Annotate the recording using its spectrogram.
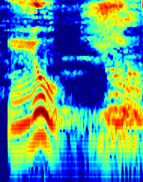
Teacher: या या पर जेर हो उसके बाद निकाली जाएगी य और या पर पेश हो तो होठ गोल करके आपने या पर पेश की आवाज निकालनी है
